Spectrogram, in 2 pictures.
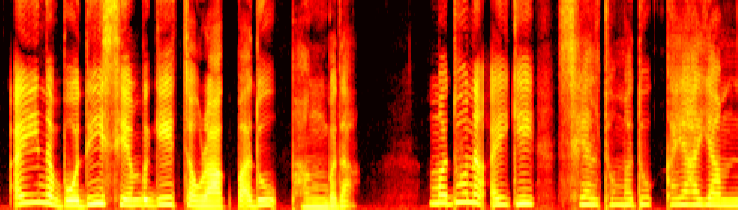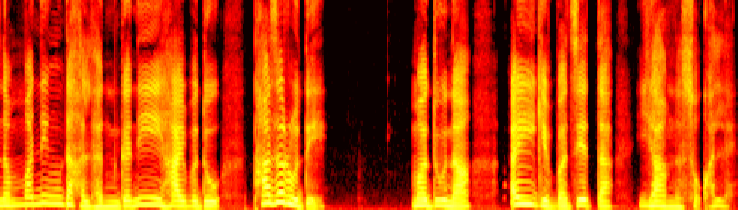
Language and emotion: Manipuri, sad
